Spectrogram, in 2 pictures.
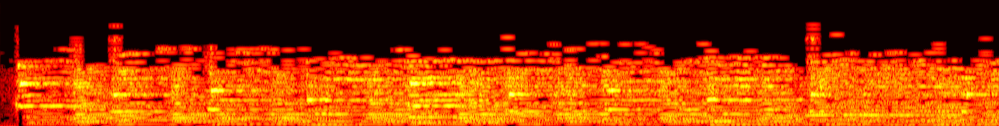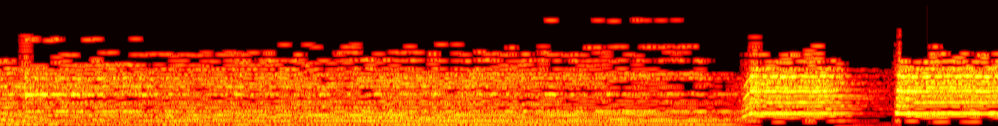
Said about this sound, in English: Oh, I'll bet that's Yuki in the wedding car honking the horn outside. Let me take a look out the window. Yeah, that's him.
